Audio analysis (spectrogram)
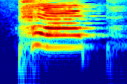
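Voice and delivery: high loud popped pop; bursting pop. A narrator's reading. Narrator making the bandito pop, loud sharp pop. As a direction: burst it out like a balloon. Sound effect in story.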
